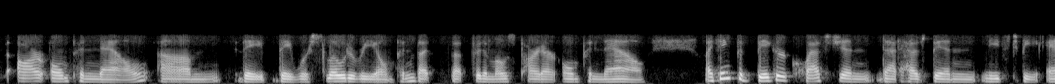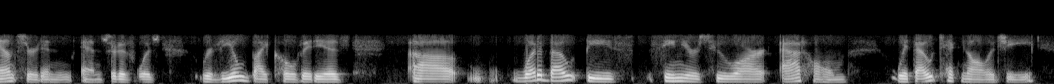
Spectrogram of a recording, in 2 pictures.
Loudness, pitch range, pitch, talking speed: -16 LUFS, 120-150 Hz, 130 Hz, 145 wpm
